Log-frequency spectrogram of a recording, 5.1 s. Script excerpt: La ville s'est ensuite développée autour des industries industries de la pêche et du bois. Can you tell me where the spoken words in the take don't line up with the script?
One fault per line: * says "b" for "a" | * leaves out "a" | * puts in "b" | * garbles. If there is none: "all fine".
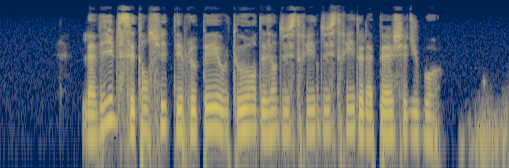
all fine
